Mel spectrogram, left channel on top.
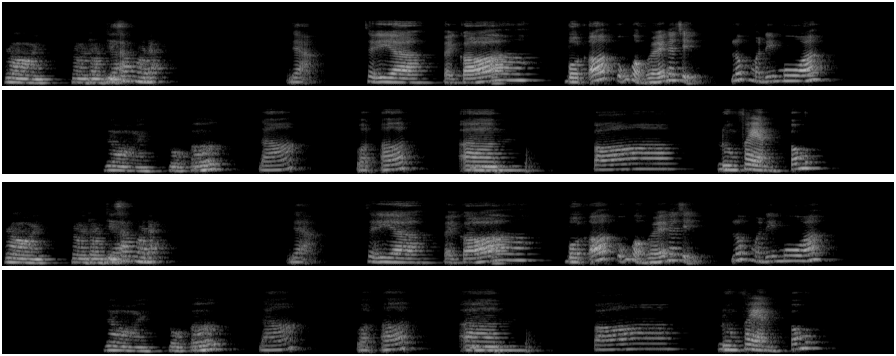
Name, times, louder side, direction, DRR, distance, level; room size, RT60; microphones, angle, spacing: voice 1, 0.0-0.4 0.7-1.5 9.9-11.1 13.6-13.9, left 1 dB, 15° right, -5 dB, 0.6 m, -31 dB
voice 2, 3.7-5.3 5.6-7.0 7.3-8.2 11.5-11.8 12.5-13.0 13.5-14.1 14.8-15.6 16.1-17.0, left 3 dB, 45° left, 5 dB, 0.5 m, -31 dB
3.4 x 2.3 x 2.5 m, 0.37 s
head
